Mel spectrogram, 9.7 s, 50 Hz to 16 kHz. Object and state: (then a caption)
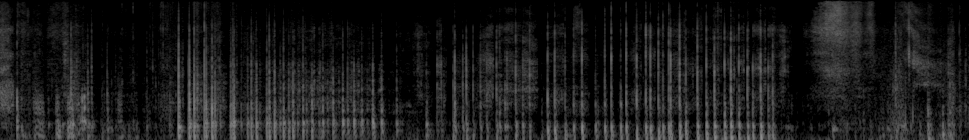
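Cardboard shoe box. A hollow white cardboard Nike Air Max 270 shoe box is held and tilted while fingertips tap and rub its surface. Rapid dry taps with a low, hollow body blend into soft scraping and crinkling. A brighter rubbing swish comes near the end.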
